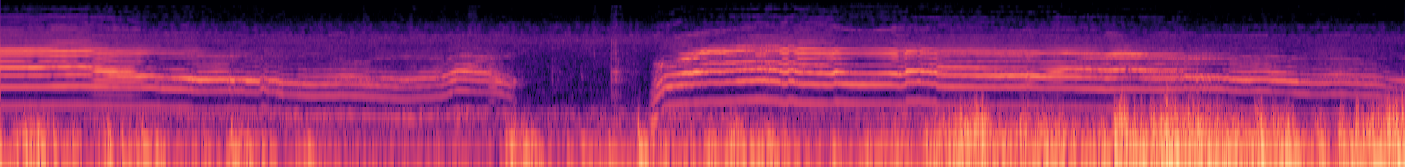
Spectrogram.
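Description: Tabby house cat yowling in two long, drawn-out calls. The first ends with an upward bend about three and a half seconds in; the second starts about five seconds in and carries on past the end. A low rumbling noise sits underneath, strongest near the end.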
